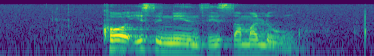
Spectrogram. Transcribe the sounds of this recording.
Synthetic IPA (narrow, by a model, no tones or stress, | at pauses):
kʰɔisinind͡zʱisamaluːŋɡʱu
